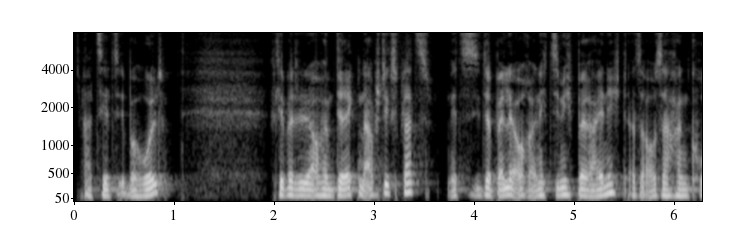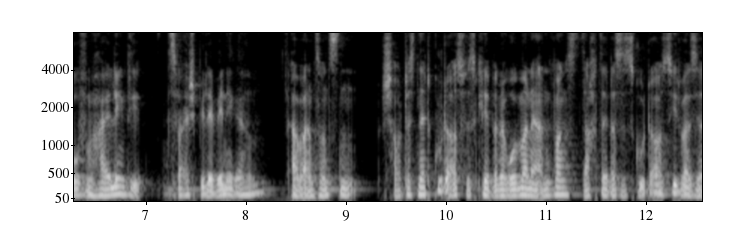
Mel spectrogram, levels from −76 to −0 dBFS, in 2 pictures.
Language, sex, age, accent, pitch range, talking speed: German, male, 30-49, German, 105-120 Hz, 225 wpm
